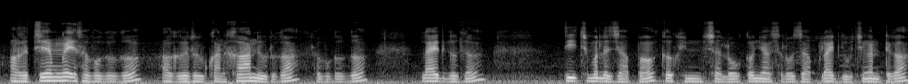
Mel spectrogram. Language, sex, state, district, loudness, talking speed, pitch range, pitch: Wancho, male, Arunachal Pradesh, Longding, -17 LUFS, 170 wpm, 125-150 Hz, 135 Hz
